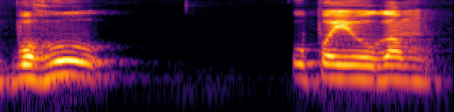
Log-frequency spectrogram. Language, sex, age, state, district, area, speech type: Sanskrit, male, 18-30, Odisha, Bargarh, rural, spontaneous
